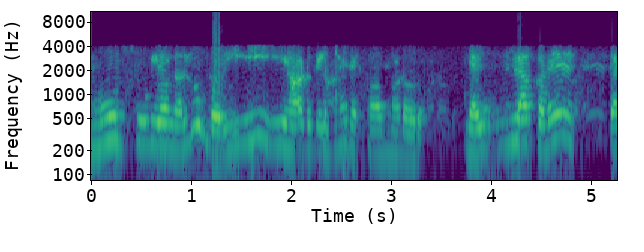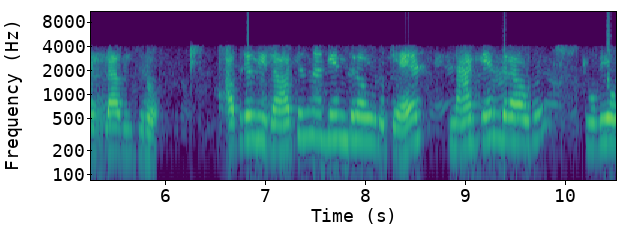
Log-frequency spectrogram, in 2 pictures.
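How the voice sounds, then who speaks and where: This woman has a normal speaking voice at a fairly high pitch. Her pitch variation is ordinary. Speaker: retired radio singer. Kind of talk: interview.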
